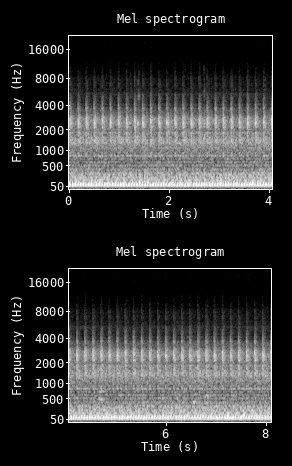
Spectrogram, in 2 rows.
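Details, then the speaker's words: 2002 Jeep Grand Cherokee Laredo at idle: sharp even tapping about three per second; owner suspects a piston or valve, unconfirmed. "to me it sounds like it's coming from more back here [Music] it's going to be either one of these pistons or a valve down here"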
